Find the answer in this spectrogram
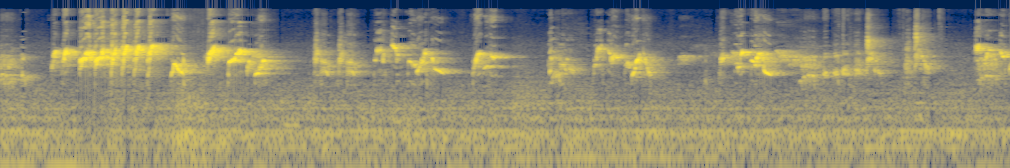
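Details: Red-whiskered bulbul from Nam Đông, Huế, singing during voice training: loud, bright phrases of quick warbled and slurred whistles repeated in bursts, some notes buzzy, with a faint low hum underneath.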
